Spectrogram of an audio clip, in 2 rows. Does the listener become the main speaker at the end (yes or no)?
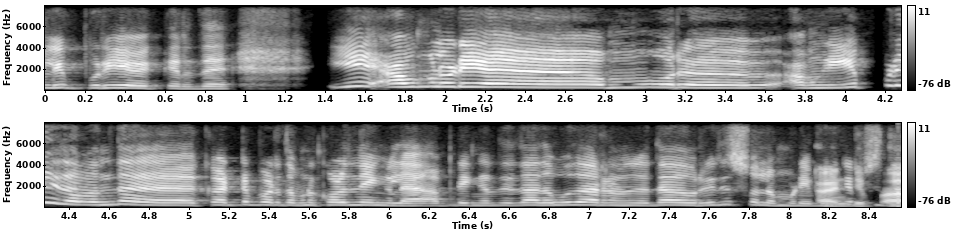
yes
